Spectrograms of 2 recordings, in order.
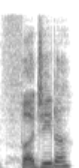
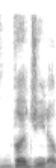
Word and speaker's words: Vegeta: you kept calling it Fajita, like a fajita that somebody's mispronouncing. Fajita. No, it's Vegeta. Like Vegeta.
